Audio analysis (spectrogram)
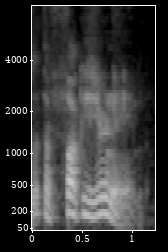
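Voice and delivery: put-on angry retort. Retelling a confrontation with a man who demanded his name, acting out his own anger. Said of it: "and now I flip out".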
